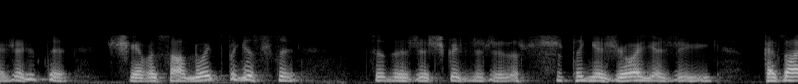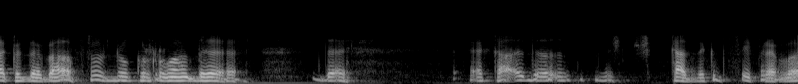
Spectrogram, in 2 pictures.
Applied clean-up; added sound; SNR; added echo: none; none; none; none.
